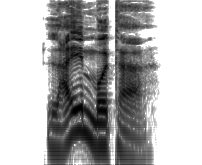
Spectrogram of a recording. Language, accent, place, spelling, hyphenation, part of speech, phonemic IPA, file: German, Germany, Berlin, Leihmutter, Leih‧mut‧ter, noun, /ˈlaɪ̯mʊtɐ/, De-Leihmutter.ogg
- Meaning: surrogate mother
